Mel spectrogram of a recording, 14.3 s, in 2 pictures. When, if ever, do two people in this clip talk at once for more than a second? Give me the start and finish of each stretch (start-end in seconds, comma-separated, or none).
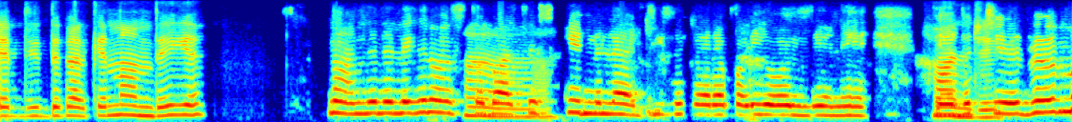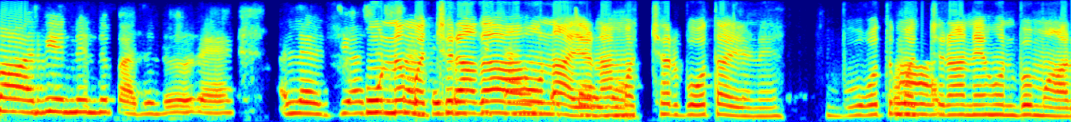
none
